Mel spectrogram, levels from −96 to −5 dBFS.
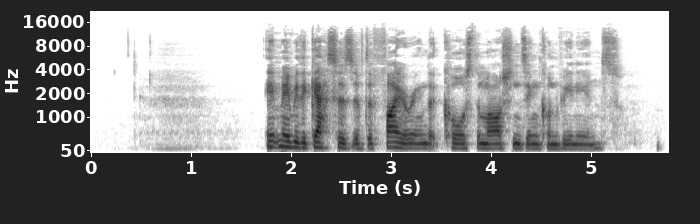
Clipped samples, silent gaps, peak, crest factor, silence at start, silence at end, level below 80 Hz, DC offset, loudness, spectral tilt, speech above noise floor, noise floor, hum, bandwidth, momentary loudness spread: under 0.1%; none; -2 dBFS; 26 dB; 1.75 s; 0.5 s; -64 dBFS; under 0.1%; -24 LUFS; -5 dB/octave; 51 dB; -76 dBFS; none; 14 kHz; 11 LU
